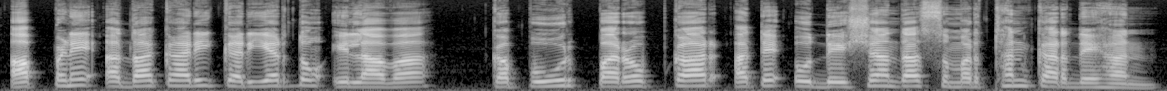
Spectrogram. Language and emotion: Punjabi, neutral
